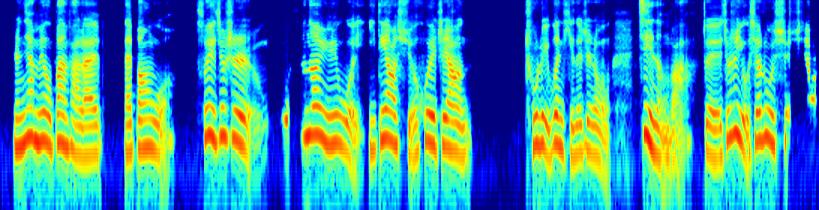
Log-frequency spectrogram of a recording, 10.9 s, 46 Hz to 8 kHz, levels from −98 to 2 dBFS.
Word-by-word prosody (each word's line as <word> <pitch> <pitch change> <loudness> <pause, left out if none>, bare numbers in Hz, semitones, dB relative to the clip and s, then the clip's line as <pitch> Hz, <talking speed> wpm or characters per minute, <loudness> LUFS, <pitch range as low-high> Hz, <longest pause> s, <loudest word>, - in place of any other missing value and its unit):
人 220 +1 +2
家 275 +2 +4
没 250 0 +5
有 240 -3 +3
办 235 0 +2
法 190 -4 -3
来 180 +1 0 0.3
来 190 0 -1
帮 210 +1 -1
我。 250 +6 -7 0.3
所 280 - -2
以 280 -3 +5
就 280 +2 +2
是， 255 -5 +2
我 420 +3 -10 0.2
相 280 +1 +3
当 290 -1 +4
于 235 0 +1
我 215 -4 -2 0.2
一 200 -1 -6
定 255 +5 0
要 255 -2 +4
学 185 - -6
会 235 +3 +3
这 225 +1 -1
样 195 -3 0 0.7
处 225 - -1
理 225 -6 +2
问 235 +3 +2
题 180 -3 -7
的 185 +1 -4
这 200 0 -4
种 180 -2 -6 0.4
技 290 -6 +6
能 180 - -3
吧， 250 +1 -9
对。 170 -3 -2
就 265 - -1
是 295 0 +5
有 215 - +1
些 250 - 0
路 260 -2 +2
是 245 - -4
需 250 - -4
要 235 - -11
230 Hz, 245 characters per minute, -21 LUFS, 200-260 Hz, 0.7 s, 技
